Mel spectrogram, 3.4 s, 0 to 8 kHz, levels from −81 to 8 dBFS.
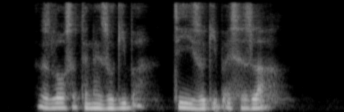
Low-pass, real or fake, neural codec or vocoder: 7.2 kHz; fake; codec, 24 kHz, 0.9 kbps, DualCodec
